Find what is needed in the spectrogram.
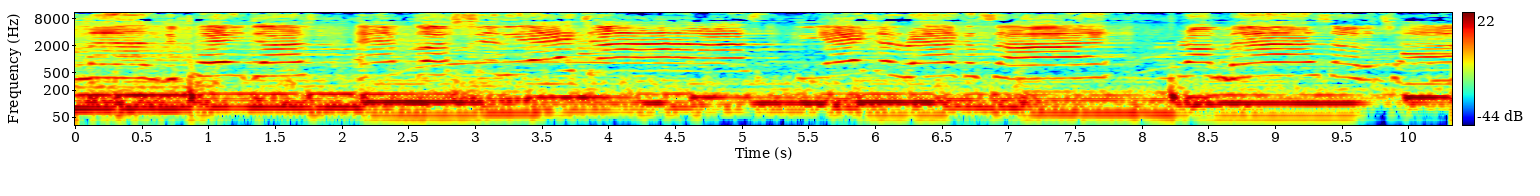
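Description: A young girl singing a Christmas song into a microphone through a stage PA, over a pre-recorded backing track with a steady bass line. The backing drops out briefly near the end.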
